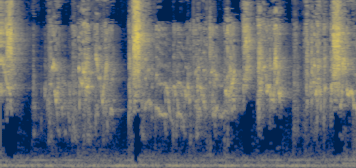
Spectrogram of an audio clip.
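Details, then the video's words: Budgerigar chirping: rapid, buzzy chatter mixed with sharp squeaks, and a loud harsh squawk midway through the burst of warbling. "PARAKEET NOISES"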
